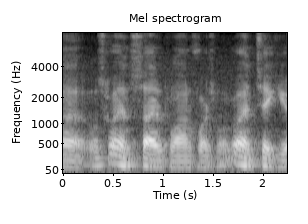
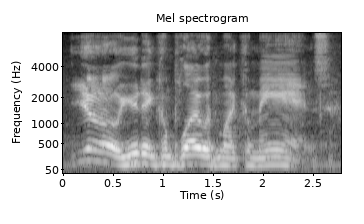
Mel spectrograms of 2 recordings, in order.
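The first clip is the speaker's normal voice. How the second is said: drawn-out, higher-pitched mock cop voice; exaggerated cop impression, pitched up; 4 semitones higher, slower than usual. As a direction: stretch it out slowly, imitating an officious cop. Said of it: "You got cops out there".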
